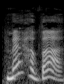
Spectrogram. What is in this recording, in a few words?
turkish merhaba hello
